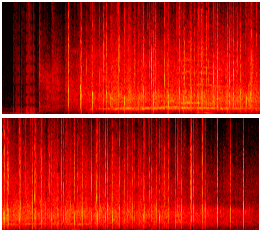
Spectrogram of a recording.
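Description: An evening event's audience gives a big round of applause for students, dense sharp clapping that builds within two seconds and holds strong and close, with crowd noise and faint voices mixed in.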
